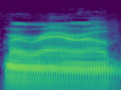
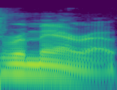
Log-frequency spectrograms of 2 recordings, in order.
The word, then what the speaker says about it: Romero: I'm only bringing up Ralph Morero because my late wife Jessica could not pronounce the name of my favorite filmmaker, which was George Romero. She would always say George Morero.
